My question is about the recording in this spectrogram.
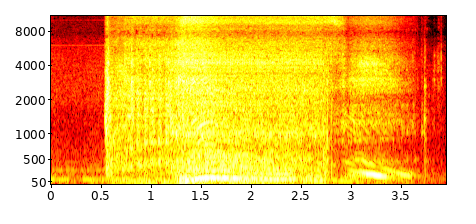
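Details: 2015 Jaguar F-Type engine, 72k miles, after hydrolock repair with new starter, plugs and air filters: cranks and catches with a brief rev, holds about two seconds, then sags and dies; stalls with mass airflow sensor unplugged.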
